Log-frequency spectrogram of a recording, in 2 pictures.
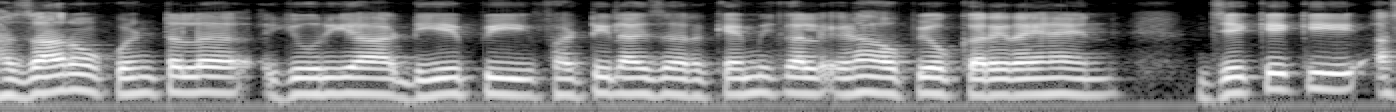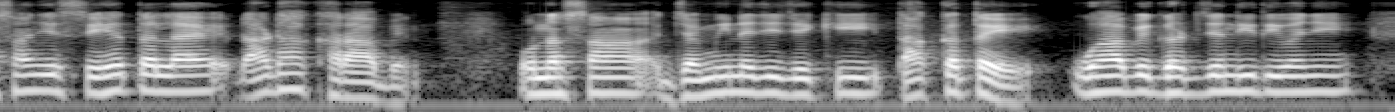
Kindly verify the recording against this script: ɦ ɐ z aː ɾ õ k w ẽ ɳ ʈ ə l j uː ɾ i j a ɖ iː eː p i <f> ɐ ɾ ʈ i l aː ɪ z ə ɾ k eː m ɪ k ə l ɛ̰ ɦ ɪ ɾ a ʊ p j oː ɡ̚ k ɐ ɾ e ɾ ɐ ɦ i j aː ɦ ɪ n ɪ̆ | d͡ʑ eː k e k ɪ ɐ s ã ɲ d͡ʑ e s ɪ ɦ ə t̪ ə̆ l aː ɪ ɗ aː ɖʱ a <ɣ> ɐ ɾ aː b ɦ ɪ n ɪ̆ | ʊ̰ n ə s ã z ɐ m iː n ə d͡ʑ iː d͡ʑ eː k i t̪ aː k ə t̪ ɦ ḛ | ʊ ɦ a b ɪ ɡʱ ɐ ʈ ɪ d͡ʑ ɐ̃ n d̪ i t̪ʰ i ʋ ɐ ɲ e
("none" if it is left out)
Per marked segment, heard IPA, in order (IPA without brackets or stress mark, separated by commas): f, x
